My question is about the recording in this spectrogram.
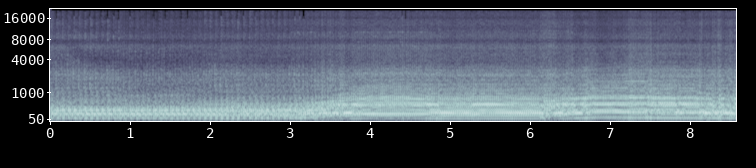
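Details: KTM Duke 390 single-cylinder revving; revs climb unevenly, briefly stumbling mid-rev; hesitation or misfire under throttle, throttle body cleaning and TPS sensor suspected, not confirmed.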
